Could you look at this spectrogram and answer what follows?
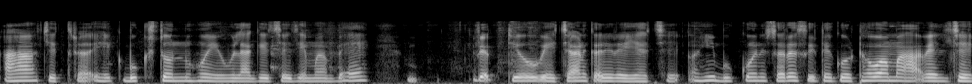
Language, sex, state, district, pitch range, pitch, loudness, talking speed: Gujarati, male, Gujarat, Valsad, 145-170 Hz, 155 Hz, -18 LUFS, 150 wpm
